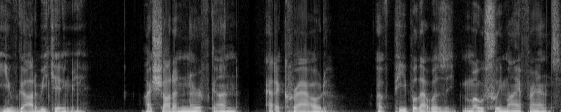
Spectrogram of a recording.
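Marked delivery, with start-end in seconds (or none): none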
